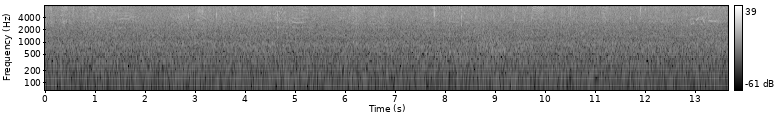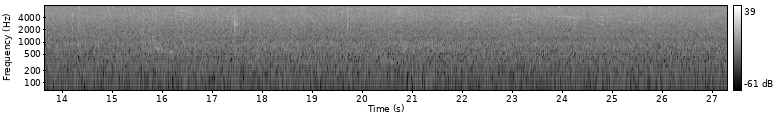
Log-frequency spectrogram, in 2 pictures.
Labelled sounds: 1.5	1.7	Pacific white-sided dolphin, 3.6 to 3.8 kHz
4.9	5.2	Pacific white-sided dolphin, 2.9 to 4.0 kHz
9.8	10.0	Pacific white-sided dolphin, 7.0 to 7.5 kHz
23.7	24.4	Pacific white-sided dolphin, 4.0 to 6.4 kHz

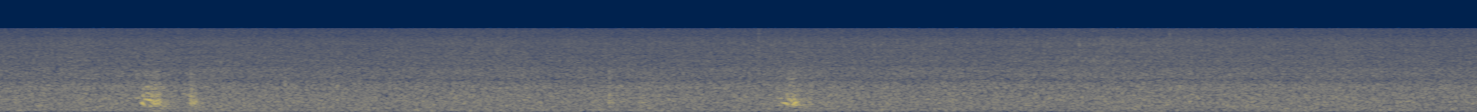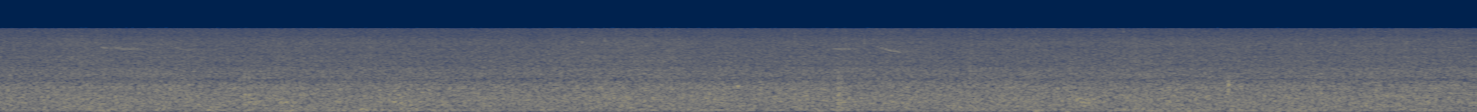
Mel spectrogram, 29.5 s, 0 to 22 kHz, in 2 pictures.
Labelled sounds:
15.9	16.2	Pacific white-sided dolphin, 3.5 to 3.9 kHz
23.1	23.4	Pacific white-sided dolphin, 3.5 to 3.7 kHz

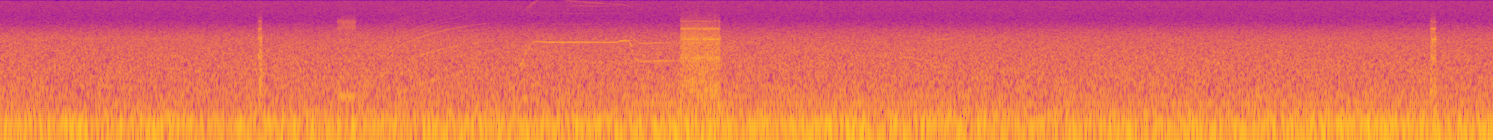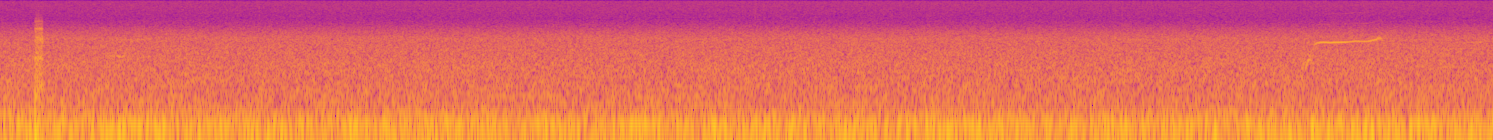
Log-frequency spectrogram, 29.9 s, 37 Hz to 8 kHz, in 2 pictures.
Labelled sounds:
5.1	6.5	killer whale, Bigg's (transient), 1.0 to 1.9 kHz
27.6	29.8	killer whale, Bigg's (transient), 1.1 to 2.0 kHz

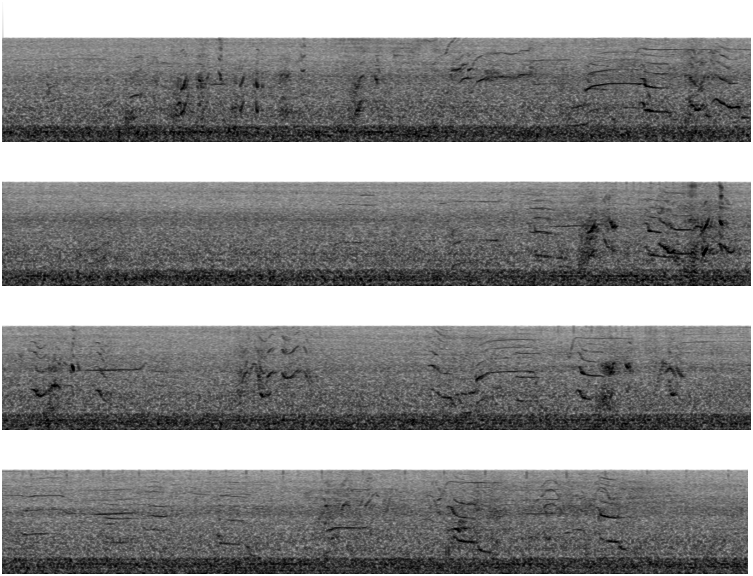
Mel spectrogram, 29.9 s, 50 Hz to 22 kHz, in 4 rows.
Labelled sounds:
0.0	5.7	killer whale, 0.42 to 8.0 kHz
5.8	7.6	killer whale, southern resident, 0.47 to 8.0 kHz
10.7	11.4	killer whale, 0.91 to 8.0 kHz
11.8	12.6	killer whale, 0.79 to 8.0 kHz
12.6	13.7	killer whale, southern resident, call S36, 0.46 to 8.0 kHz
13.8	16.9	killer whale, southern resident, 0.43 to 8.0 kHz
17.2	18.3	killer whale, southern resident, 0.70 to 8.0 kHz
19.1	21.4	killer whale, southern resident, 0.49 to 8.0 kHz
21.5	23.3	killer whale, 0.75 to 8.0 kHz
23.2	25.4	killer whale, southern resident, 0.63 to 8.0 kHz
25.5	26.5	killer whale, 0.75 to 8.0 kHz
26.6	29.0	killer whale, southern resident, call S36, 0.52 to 6.7 kHz

